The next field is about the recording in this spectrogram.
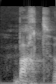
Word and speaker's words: Barthes: Barthes, Roland Barthes.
